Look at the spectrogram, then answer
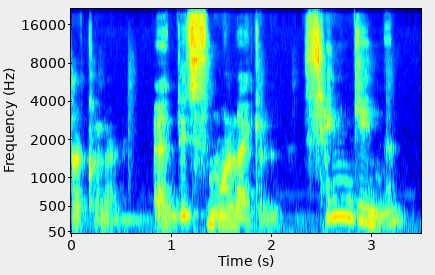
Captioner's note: speaking Korean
